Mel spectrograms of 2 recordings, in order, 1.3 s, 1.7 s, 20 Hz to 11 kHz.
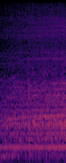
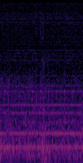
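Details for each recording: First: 600W inverter on a small booster pack running house circuits: as load rises to about 95 W, the steady cooling fan rush over a low hum grows louder; fan ramping up normally. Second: 600W inverter on a small booster pack powering house circuits, about 70 W load: steady low buzz with higher tones and faint irregular ticks; it doesn't like multiple CFL bulb loads but runs them, owner thinks it's probably not good for it.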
